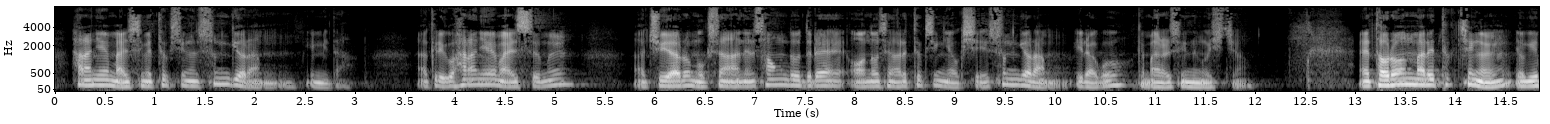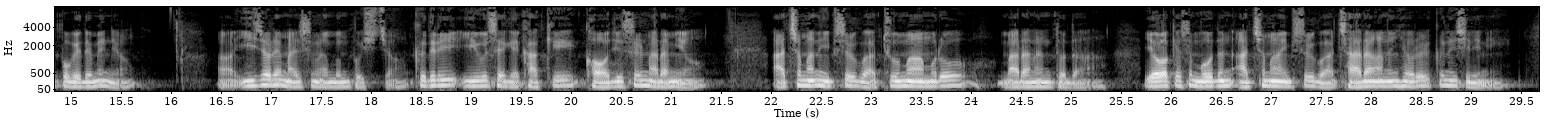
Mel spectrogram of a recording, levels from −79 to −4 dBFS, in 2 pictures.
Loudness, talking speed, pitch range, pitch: -20 LUFS, 285 characters per minute, 115-140 Hz, 125 Hz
